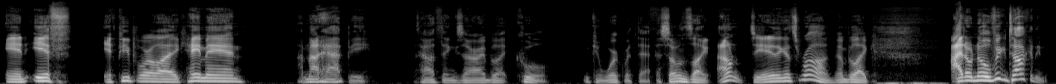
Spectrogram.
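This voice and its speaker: A middle-aged man co-hosts a casual podcast in a bright, forceful voice with lively swings in pitch. He vents with plenty of swearing and plays out imagined exchanges as he goes. The sound is dry, with no room echo. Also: brisk. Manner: sweary, animated venting, acting out imagined exchanges. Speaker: podcast co-host.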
